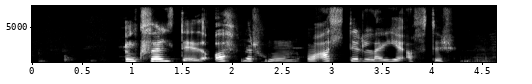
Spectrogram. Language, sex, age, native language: Icelandic, female, 12, Icelandic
